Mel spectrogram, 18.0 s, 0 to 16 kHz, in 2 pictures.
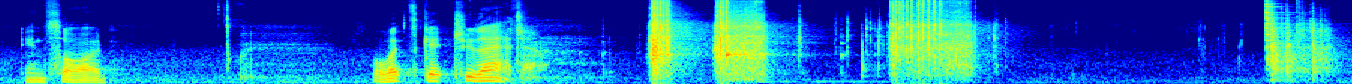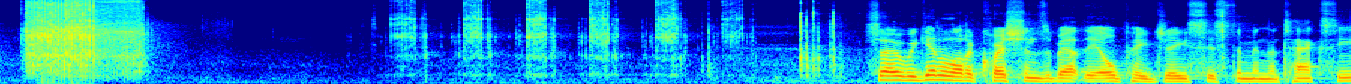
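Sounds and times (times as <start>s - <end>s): hand ratchet clicking: 4.3s - 6.7s, 9.2s - 10.1s, 11.4s - 14.6s.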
